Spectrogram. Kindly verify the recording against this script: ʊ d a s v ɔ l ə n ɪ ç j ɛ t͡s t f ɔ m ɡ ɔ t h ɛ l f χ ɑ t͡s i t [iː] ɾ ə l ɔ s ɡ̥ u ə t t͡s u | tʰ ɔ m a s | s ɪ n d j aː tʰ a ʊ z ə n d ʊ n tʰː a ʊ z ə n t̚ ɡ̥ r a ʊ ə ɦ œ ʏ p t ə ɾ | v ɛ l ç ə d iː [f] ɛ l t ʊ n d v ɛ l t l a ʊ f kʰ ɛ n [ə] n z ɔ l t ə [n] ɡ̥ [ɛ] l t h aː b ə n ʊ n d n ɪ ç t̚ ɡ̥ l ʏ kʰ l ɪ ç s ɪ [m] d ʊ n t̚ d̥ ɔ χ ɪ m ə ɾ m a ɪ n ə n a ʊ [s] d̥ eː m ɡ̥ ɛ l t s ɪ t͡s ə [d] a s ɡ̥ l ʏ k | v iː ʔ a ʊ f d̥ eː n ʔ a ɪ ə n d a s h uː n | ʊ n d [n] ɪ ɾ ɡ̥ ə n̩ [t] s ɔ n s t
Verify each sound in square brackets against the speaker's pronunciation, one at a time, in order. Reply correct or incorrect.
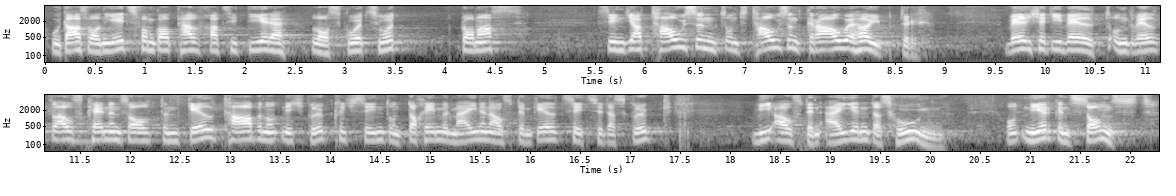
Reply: correct, incorrect, correct, correct, correct, incorrect, incorrect, correct, correct, incorrect

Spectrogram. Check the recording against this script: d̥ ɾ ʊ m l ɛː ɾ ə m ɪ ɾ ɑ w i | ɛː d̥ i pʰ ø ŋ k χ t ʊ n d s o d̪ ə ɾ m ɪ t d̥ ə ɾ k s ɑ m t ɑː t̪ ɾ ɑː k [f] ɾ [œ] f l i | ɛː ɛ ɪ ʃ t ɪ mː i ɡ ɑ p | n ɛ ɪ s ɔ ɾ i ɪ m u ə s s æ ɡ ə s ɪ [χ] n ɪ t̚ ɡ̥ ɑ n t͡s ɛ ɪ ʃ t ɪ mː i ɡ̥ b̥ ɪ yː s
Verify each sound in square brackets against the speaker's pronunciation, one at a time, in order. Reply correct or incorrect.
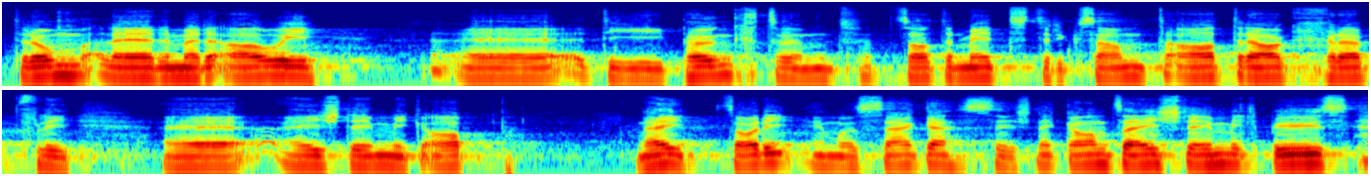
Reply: incorrect, correct, incorrect

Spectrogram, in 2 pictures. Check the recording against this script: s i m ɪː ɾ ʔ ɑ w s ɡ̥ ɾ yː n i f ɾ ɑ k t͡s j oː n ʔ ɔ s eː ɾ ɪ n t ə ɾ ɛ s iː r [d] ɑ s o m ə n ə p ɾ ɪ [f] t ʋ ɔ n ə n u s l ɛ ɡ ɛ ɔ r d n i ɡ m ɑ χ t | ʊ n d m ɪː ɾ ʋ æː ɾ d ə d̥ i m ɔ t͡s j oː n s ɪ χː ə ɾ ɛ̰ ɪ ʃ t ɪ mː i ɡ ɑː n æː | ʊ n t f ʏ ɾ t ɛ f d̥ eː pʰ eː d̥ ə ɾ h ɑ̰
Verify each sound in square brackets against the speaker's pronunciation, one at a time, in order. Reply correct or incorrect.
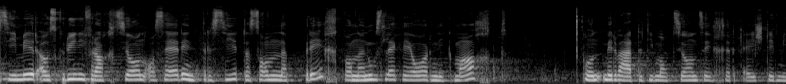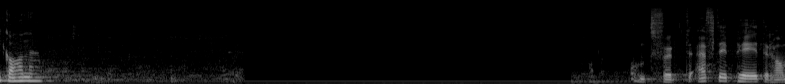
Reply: incorrect, incorrect

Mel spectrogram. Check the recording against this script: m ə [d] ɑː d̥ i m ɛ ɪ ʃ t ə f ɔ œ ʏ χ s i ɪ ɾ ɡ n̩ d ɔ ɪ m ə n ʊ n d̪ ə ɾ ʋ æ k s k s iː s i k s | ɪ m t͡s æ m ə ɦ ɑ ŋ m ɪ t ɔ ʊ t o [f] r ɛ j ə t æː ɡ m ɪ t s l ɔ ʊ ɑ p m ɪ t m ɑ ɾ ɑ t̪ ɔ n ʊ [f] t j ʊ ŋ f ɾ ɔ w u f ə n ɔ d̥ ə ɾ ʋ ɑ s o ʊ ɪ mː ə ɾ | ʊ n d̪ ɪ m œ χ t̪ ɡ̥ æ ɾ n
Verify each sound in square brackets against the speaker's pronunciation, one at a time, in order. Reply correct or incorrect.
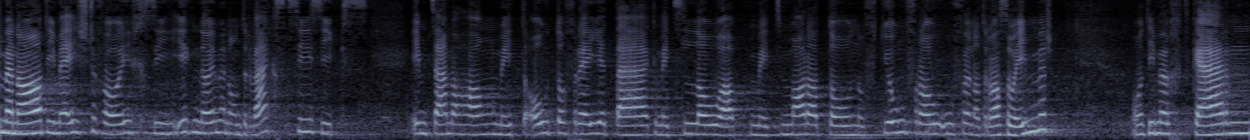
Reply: incorrect, correct, correct

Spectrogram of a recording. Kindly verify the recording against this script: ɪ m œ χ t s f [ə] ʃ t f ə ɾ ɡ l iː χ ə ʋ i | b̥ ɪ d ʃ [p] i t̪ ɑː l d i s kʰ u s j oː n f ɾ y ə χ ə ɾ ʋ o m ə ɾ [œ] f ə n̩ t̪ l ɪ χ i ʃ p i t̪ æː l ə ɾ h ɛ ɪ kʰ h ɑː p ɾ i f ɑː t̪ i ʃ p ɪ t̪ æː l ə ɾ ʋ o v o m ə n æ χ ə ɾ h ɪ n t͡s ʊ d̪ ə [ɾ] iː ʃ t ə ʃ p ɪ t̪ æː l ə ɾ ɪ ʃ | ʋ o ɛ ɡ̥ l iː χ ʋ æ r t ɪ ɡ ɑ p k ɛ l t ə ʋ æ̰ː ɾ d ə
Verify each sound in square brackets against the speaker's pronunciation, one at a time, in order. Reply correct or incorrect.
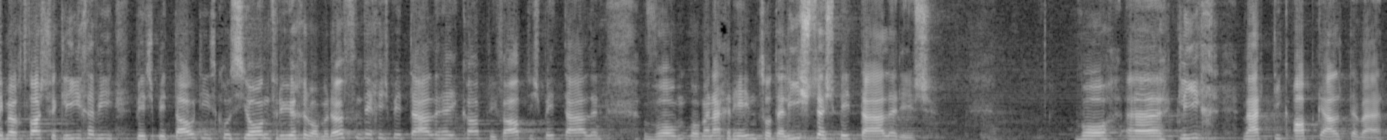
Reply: incorrect, correct, correct, incorrect

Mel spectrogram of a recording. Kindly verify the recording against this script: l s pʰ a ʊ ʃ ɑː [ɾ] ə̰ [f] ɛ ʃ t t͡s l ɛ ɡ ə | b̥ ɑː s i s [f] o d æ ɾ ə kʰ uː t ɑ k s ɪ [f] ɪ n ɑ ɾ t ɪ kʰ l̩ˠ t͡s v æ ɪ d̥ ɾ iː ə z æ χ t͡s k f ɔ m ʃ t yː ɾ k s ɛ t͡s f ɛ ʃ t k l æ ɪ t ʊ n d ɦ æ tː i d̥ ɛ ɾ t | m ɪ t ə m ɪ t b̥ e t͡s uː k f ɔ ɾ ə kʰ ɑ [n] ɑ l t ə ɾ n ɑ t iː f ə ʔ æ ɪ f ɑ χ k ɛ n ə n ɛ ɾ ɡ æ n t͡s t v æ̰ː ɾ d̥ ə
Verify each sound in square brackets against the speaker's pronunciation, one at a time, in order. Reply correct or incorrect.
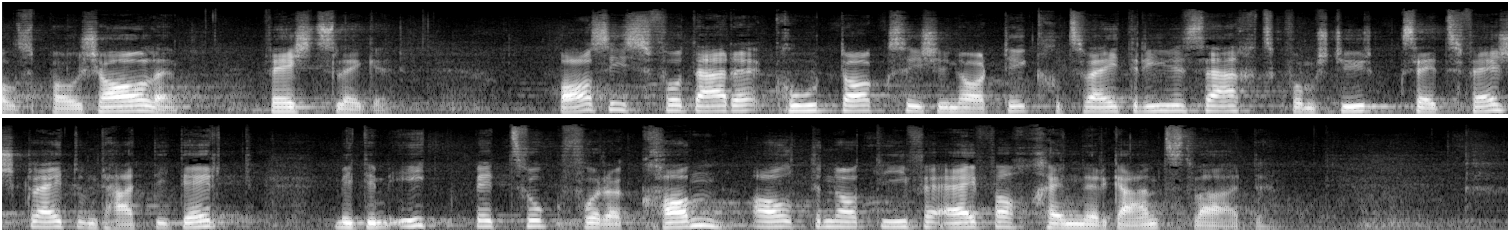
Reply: incorrect, correct, correct, incorrect, correct

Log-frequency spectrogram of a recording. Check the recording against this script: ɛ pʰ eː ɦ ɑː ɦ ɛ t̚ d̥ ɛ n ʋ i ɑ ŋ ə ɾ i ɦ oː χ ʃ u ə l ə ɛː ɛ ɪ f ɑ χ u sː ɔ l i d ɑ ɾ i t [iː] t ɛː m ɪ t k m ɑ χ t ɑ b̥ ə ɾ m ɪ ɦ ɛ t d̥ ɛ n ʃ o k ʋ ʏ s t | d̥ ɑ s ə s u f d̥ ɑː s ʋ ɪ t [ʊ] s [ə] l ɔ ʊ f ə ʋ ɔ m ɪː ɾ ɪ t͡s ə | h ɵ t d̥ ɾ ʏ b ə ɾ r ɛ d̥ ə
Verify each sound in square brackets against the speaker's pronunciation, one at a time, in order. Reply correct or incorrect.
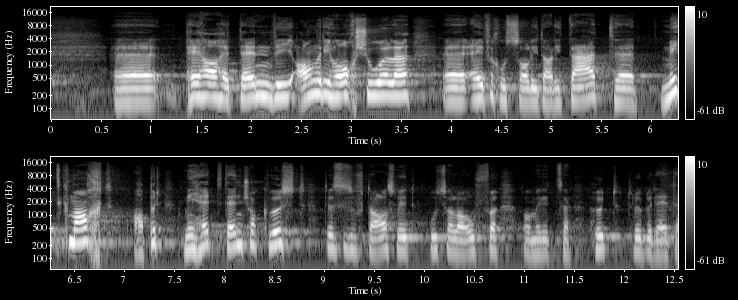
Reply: incorrect, incorrect, correct

